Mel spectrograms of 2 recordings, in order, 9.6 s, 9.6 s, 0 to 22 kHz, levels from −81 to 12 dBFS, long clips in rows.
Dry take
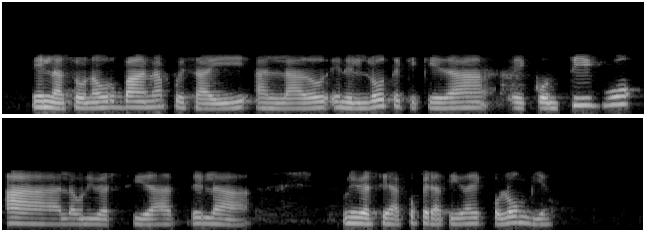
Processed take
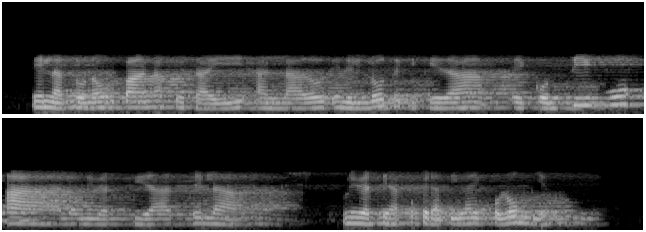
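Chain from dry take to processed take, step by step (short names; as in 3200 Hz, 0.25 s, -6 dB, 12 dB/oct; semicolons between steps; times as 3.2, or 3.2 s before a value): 7.96–8.85 graphic EQ 125/250/1000/2000 Hz -10/+12/+8/-12 dB; vibrato 5.8 Hz 10 cents; non-linear reverb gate 0.44 s flat, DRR 6.5 dB; gain -1 dB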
